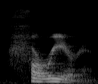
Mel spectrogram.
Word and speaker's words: Frieren: I will make that mistake constantly throughout this video, but her name is pronounced Frieren.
